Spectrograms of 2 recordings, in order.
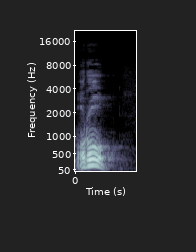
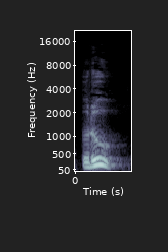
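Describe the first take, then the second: First: The syllable has an 'o' vowel. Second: The syllable has an 'oo' vowel. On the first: The speaker calls it right. "Ro, pas rou, ro" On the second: The speaker calls it wrong. "pas rou"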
